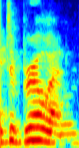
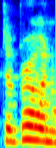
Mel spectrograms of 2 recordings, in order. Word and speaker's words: De Bruyn: I'm probably not pronouncing it right because it's my husband's surname, but we say De Bruyn, but I believe it's said a little bit more Dutch-like in its original. But De Bruyn works.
